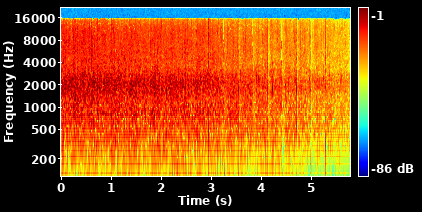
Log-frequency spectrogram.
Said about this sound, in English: Thank you for that modest applause.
